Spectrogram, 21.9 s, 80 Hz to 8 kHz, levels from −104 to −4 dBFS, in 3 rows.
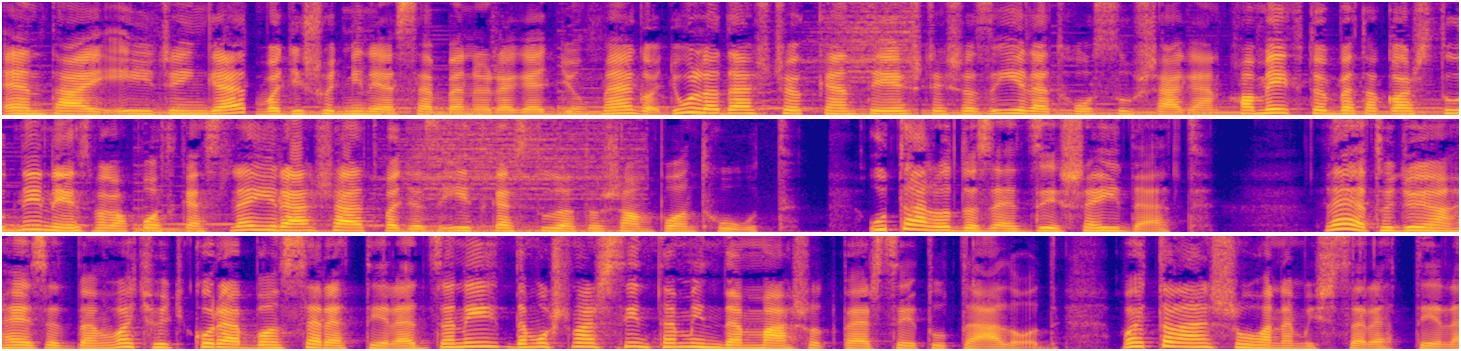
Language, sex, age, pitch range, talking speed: Hungarian, female, 30-49, 175-225 Hz, 150 wpm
